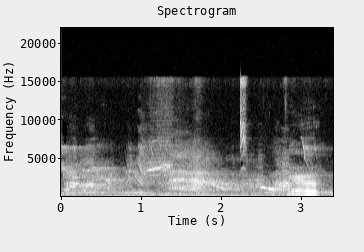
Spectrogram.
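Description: A peacock gives a single loud, nasal, harmonic cry near the end, over a steady background hum with faint chatter and scattered chirps.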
